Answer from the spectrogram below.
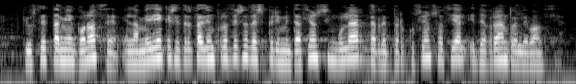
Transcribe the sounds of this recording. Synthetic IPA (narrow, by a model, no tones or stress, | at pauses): keust̪e̞ðt̪ambje̞ŋko̞no̞θe̞enlame̞ðiðaeŋkese̞t̪ɾat̪aðeumpɾo̞θe̞so̞ðespe̞ɾiment̪aθjo̞nsiŋɡulaɾðe̞re̞pe̞ɾkusjo̞nso̞θjalḭðe̞ɣɾanre̞le̞βanθja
